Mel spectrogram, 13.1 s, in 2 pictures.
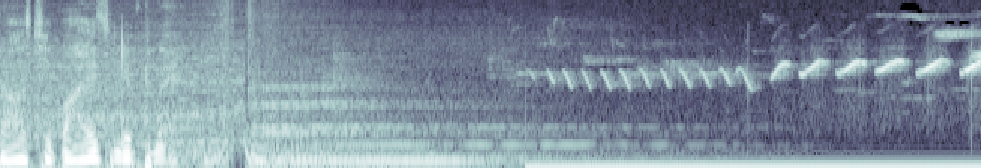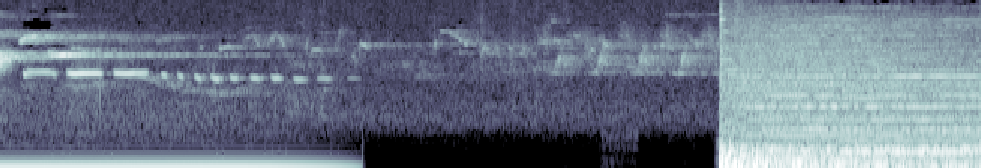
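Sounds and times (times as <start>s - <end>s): songbird singing: 3.4s - 11.4s.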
